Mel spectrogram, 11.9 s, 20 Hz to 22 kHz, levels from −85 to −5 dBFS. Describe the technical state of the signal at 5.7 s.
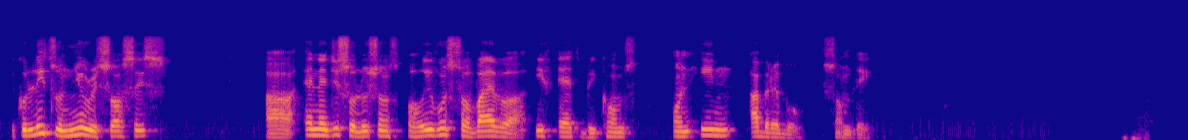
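At 5.7 s the speech is intact, with no fault, and its band stops at about 7.6 kHz as expected of a wideband (HD Voice) AMR-WB path running at a high rate.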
